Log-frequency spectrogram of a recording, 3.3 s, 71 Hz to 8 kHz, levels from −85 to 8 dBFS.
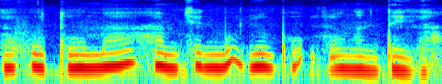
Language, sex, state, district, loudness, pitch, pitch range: Wancho, female, Arunachal Pradesh, Longding, -10 LUFS, 185 Hz, 170-200 Hz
